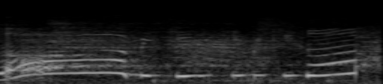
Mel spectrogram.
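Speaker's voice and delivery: very high cooing. Real, not acted. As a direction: coo high at the dog. Baby talk to dog.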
